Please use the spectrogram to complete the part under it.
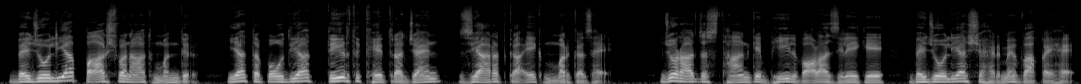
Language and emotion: Urdu, neutral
